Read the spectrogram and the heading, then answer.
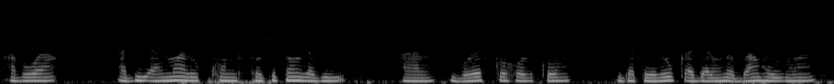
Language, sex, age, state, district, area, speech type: Santali, male, 18-30, West Bengal, Bankura, rural, spontaneous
